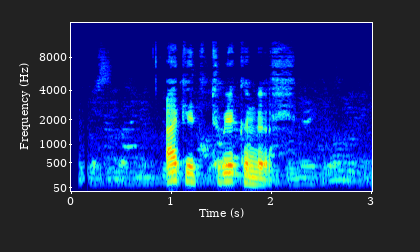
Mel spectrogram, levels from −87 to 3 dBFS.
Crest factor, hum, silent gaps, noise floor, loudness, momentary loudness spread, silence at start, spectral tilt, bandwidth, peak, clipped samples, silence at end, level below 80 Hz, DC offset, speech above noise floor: 22 dB; none; none; -50 dBFS; -26 LUFS; 14 LU; 0.5 s; -6 dB/octave; 11 kHz; -6 dBFS; under 0.1%; 0.85 s; -74 dBFS; under 0.1%; 24 dB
